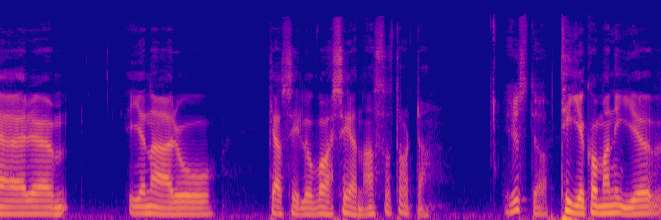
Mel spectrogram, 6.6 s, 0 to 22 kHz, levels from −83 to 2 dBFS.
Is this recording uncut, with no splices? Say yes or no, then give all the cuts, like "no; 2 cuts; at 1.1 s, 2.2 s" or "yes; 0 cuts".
no; 1 cut; at 3.3 s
